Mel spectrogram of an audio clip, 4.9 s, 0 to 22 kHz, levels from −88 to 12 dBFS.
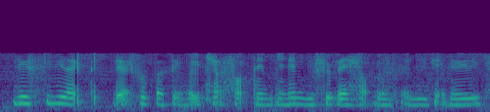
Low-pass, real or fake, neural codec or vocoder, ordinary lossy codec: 3.6 kHz; fake; codec, 44.1 kHz, 3.4 kbps, Pupu-Codec; none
